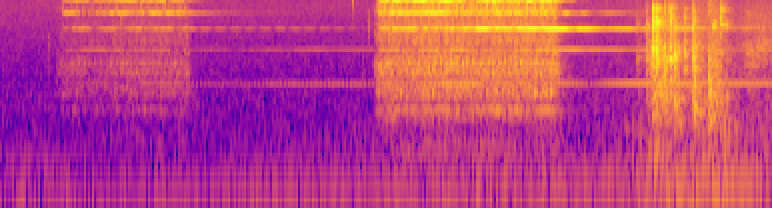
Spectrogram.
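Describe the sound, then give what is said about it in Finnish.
An old-fashioned telephone bell rings in two long, loud bursts separated by a pause, followed by a brief clatter like the receiver being picked up. No one speaks. “Toimittaja Reima, puhelu.”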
